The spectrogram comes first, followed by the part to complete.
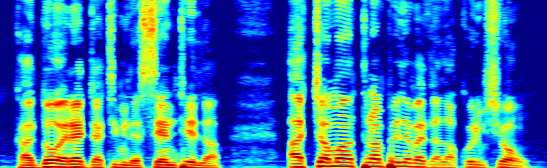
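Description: The man's voice shows ordinary pitch variation in a dry sound with no echo. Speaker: interviewee. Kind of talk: interview answer. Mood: serious political opinion. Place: street. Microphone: handheld.

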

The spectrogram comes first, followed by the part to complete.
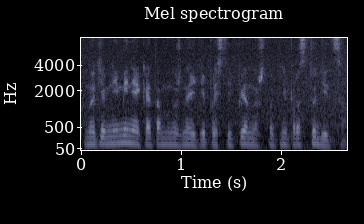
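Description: Intonation stays fairly even throughout. Light background noise sits under a dry sound with no echo. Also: man. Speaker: interviewer. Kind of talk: interview. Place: garden. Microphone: lapel.

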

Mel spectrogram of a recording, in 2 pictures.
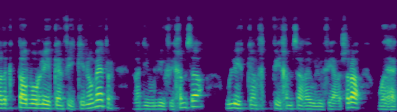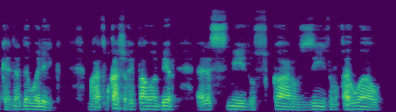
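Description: Against a quiet background, a man with a Moroccan accent speaks at medium pitch and a moderate pace, with ordinary pitch variation and big swings in loudness. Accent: Moroccan Darija. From Morocco. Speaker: political commentator. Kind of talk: political commentary monologue. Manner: halting, many fillers. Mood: sarcastic, mocking. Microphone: phone near.

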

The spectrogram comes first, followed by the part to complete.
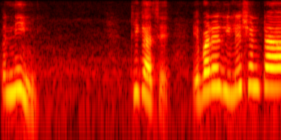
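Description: A woman's high-pitched voice. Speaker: tarot card reader. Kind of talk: tarot reading monologue.

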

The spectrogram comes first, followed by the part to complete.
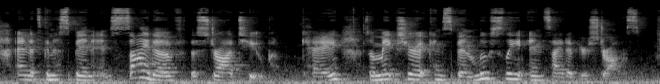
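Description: A woman talks at a moderate pace with hardly any pauses. There is noticeable background noise. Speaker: youth club instructor. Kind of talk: tutorial. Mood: friendly, upbeat. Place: classroom. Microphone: camera far.

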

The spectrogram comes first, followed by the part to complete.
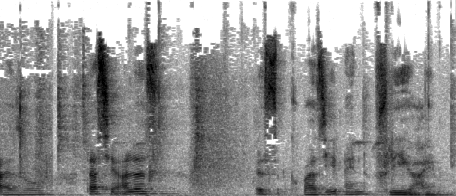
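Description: A woman talks very slowly while light background noise continues. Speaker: urban exploration vlogger. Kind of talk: casual vlog chat. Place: empty room. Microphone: lapel.

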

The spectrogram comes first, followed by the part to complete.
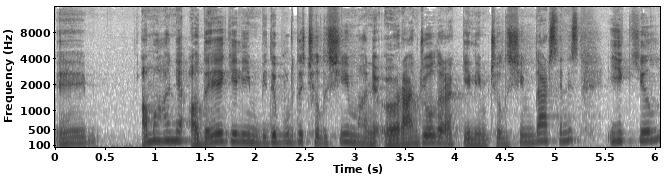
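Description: A man's high-pitched voice with a dark, mellow tone, lively intonation and a moderate pace. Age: 40s. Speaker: vlogger, mature student; vlogger. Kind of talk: casual vlog monologue. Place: home room.

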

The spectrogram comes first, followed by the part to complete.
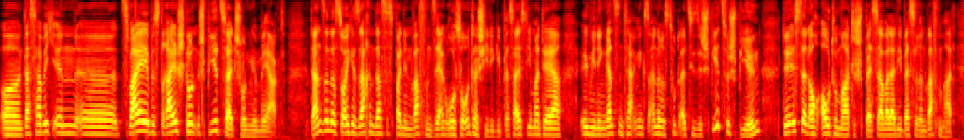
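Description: Against a quiet background, a man with a fairly high pitch and a bright, sharp tone talks at a fairly quick pace with lively intonation, the sound dry and close with no echo. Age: 20s. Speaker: YouTuber answering viewer questions. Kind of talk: casual monologue, Q&A video. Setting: home recording in desk chair. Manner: rambling, talkative.

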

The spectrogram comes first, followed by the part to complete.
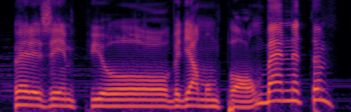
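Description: Faint music plays in the background as a man speaks, the sound dry with no echo. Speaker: game streamer. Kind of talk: gameplay commentary. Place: home room. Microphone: studio mic.

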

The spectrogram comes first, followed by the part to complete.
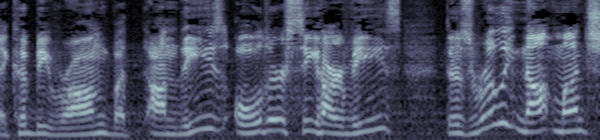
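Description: A man with a high-pitched voice speaks at a fairly slow pace in a dry sound with no echo. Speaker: car owner vlogger. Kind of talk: casual vlog chat. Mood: mildly worried. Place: car. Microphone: phone near.

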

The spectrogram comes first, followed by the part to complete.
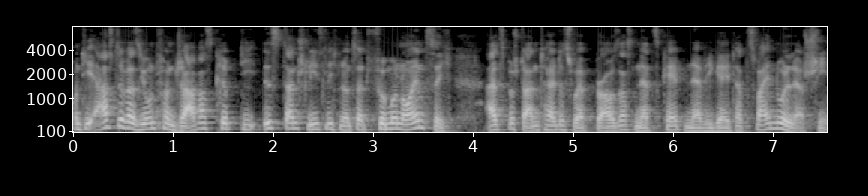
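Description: A man's voice has a dark, mellow tone and lively intonation. The background is quiet. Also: moderate pace. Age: 40s. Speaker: software developer and tech educator; tech educator. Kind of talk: tech explainer video. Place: office. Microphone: lapel.

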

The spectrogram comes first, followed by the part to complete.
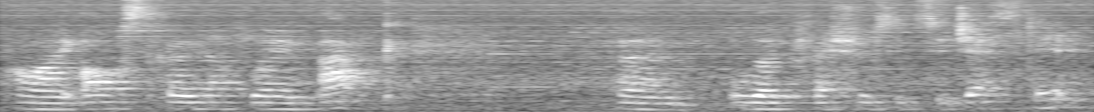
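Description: A woman with a fairly low voice is heard in a room with audible echo and noticeable background noise. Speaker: youth commission member. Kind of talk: personal testimony to camera. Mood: serious, composed, personal account. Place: meeting room.

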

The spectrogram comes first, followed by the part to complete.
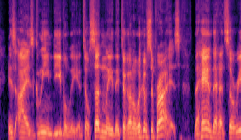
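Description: The voice is a natural reading voice. Nothing else stands out.

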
